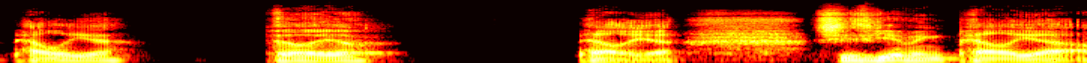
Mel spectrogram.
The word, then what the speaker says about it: Pelia: she's uh giving uh is it palia how do you say her name pelia pelia pelia she's giving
